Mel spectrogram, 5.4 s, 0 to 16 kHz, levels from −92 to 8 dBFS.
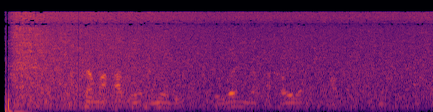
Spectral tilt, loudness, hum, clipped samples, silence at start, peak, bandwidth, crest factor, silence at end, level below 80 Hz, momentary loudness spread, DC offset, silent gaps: -0.5 dB/octave; -32 LUFS; none; under 0.1%; 0.05 s; -14 dBFS; 12 kHz; 20 dB; 0 s; -60 dBFS; 10 LU; under 0.1%; none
